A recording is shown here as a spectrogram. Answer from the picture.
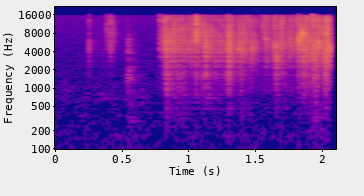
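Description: Hot cooking oil, about 200 °C, poured from a kettle onto the scored skin of a pig's head, bursting into loud sizzling and crackling with sharp pops about a second in as the skin starts to fry. A few faint clicks come just before.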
